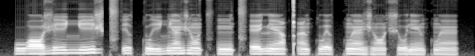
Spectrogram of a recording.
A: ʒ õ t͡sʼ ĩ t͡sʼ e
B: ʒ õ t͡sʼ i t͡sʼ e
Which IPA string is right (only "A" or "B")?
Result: A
